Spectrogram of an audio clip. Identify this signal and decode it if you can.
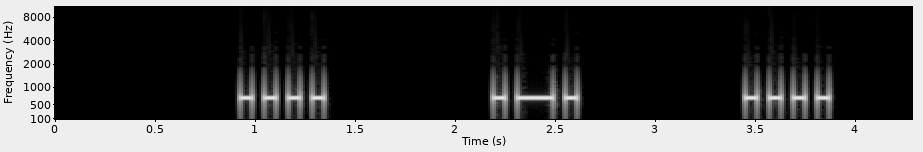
Morse code, heard as a keyed tone, about 20 wpm, spaced as for 8 wpm, 690 Hz. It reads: HRH
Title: 081 Lesson 14e - Number 2 - Three Characters 20wpm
